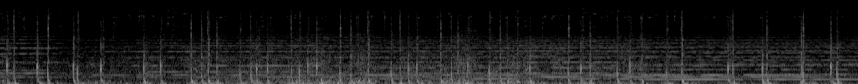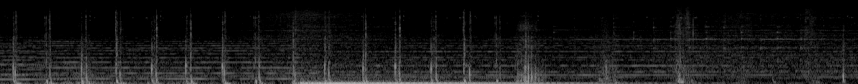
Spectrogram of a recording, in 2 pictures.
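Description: Horse hooves gallop in The Witcher 3, a fast rhythmic clip-clop close up that runs steadily, with a louder low rumble swelling briefly near the end before the hoofbeats continue.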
